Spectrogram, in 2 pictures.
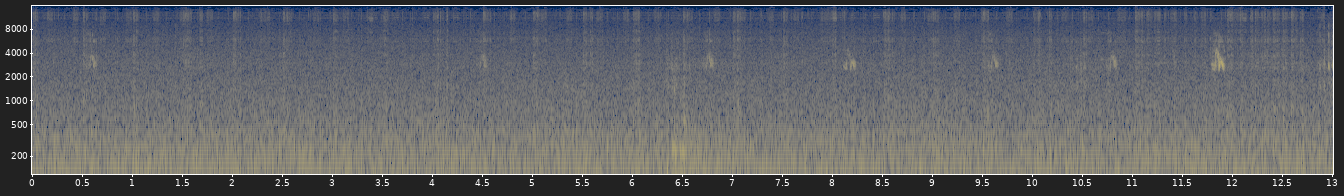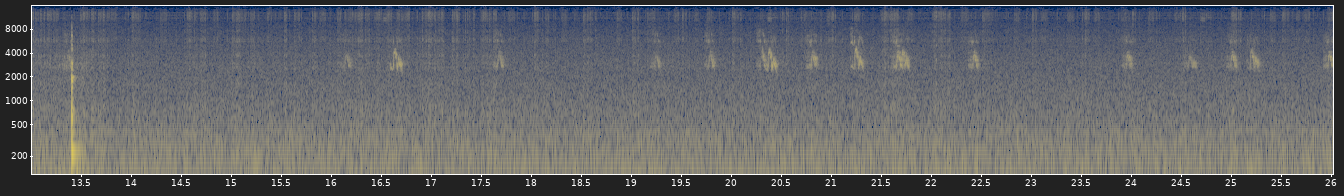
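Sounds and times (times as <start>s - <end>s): small birds chirping: 0.0s - 26.0s
sharp click: 12.9s - 13.8s.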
